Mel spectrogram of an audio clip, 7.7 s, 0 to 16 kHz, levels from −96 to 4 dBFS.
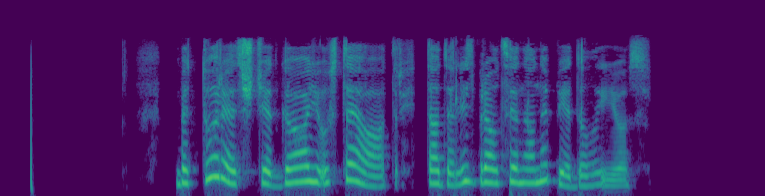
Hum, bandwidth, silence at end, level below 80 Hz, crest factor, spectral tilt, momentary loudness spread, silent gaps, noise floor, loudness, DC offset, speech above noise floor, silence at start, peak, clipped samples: none; 8 kHz; 1.2 s; -76 dBFS; 18 dB; -2.5 dB/octave; 13 LU; 1.99-2.03 s, 4.16-4.27 s; under -90 dBFS; -31 LUFS; under 0.1%; over 59 dB; 1.75 s; -14 dBFS; under 0.1%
